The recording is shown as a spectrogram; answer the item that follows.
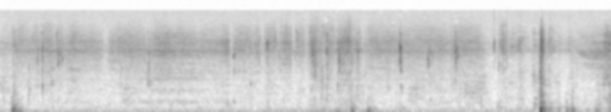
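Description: Fabric being handled and folded by hand: soft rustling with scattered small clicks, and one sharp knock about five seconds in.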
